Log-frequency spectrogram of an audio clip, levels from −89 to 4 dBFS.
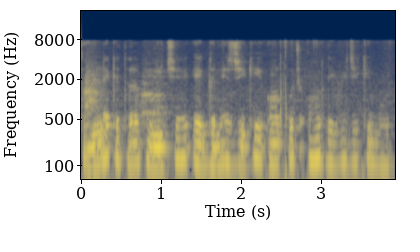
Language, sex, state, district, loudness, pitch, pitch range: Hindi, male, Chhattisgarh, Sukma, -16 LUFS, 110 Hz, 100-125 Hz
